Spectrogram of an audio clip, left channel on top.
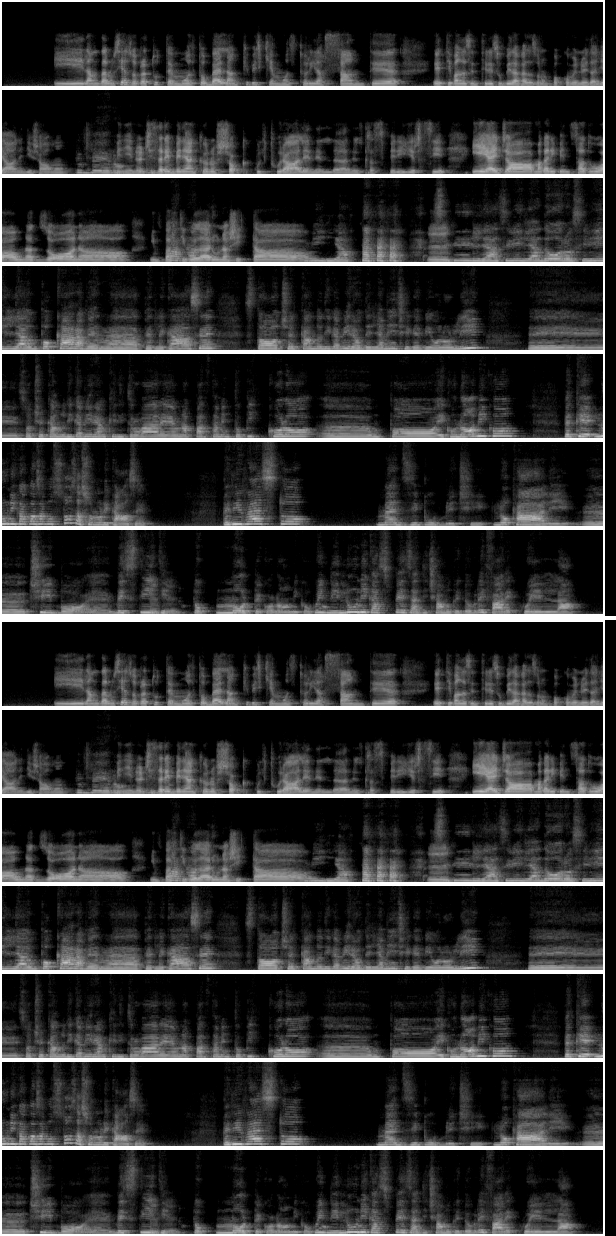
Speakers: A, on the left; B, on the right.
A: E l'Andalusia soprattutto è molto bella anche perché è molto rilassante e ti fanno sentire subito a casa, sono un po' come noi italiani, diciamo.
B: È vero,
A: Quindi
B: è
A: non
B: vero.
A: ci sarebbe neanche uno shock culturale nel, nel trasferirsi. E hai già magari pensato a una zona, in particolare
B: Guarda,
A: una
B: sì,
A: città.
B: Siviglia. <laughs>
A: Mm,
B: Siviglia, Siviglia, adoro Siviglia. È un po' cara per, eh, per le case. Sto cercando di capire, ho degli amici che vivono lì. e sto cercando di capire anche di trovare un appartamento piccolo, eh, un po' economico, perché l'unica cosa costosa sono le case. Per il resto, mezzi pubblici, locali, eh, cibo, eh, vestiti,
A: mhm.
B: è tutto molto economico. Quindi l'unica spesa, diciamo, che dovrei fare è quella.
